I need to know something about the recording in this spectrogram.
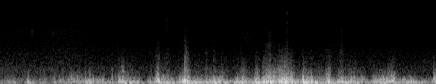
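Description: Wind buffeting the microphone in gusts, loudest about two to three seconds in.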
